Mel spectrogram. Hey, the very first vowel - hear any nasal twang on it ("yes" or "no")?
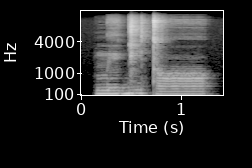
no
